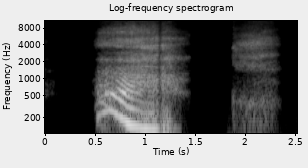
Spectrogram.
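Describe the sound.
A voice imitates big yawns: one long, drawn-out groaning yawn that slides down in pitch, then after a short pause a softer, breathy exhale.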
